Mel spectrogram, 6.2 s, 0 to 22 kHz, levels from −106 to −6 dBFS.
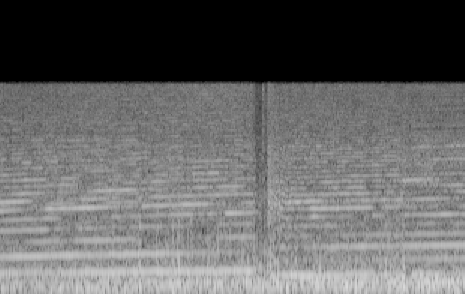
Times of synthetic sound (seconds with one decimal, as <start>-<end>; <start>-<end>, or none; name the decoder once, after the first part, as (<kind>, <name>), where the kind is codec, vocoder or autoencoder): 5.3-6.2 (autoencoder, DAC-VAE)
